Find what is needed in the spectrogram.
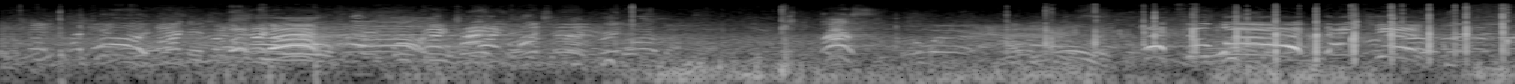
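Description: Rugby players shouting calls on the pitch, several voices overlapping, at a distance and without clear words, as a scrum breaks up and play moves on. A run of sharp clicks or knocks comes near the end.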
